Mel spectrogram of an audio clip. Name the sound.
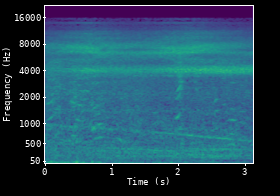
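subway train ride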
